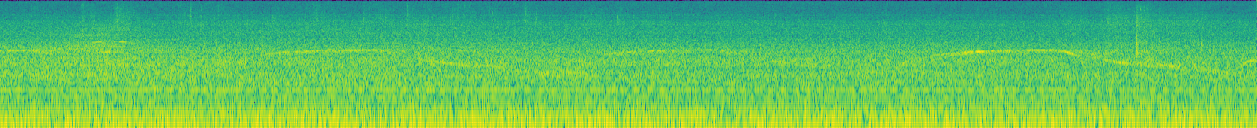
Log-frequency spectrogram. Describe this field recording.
Quiet night time, in a usually very crowded intersection. Dogs barking and an ambulance passing by.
